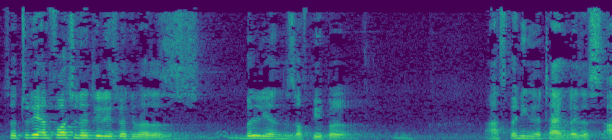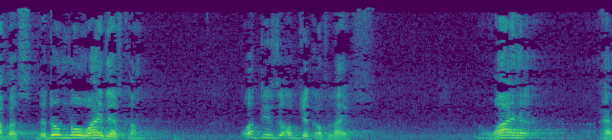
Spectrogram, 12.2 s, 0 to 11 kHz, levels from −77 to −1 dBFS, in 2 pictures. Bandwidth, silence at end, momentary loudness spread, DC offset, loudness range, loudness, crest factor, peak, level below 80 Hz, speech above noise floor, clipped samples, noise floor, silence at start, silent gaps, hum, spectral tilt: 11 kHz; 0 s; 22 LU; under 0.1%; 6 LU; -19 LUFS; 20 dB; 0 dBFS; -54 dBFS; 25 dB; under 0.1%; -44 dBFS; 0.05 s; none; none; -4.5 dB/octave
